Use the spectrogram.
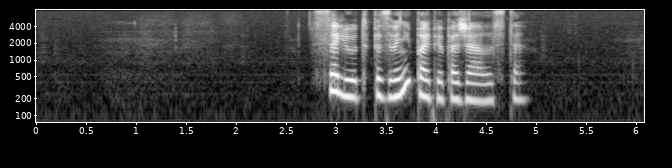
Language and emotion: Russian, positive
